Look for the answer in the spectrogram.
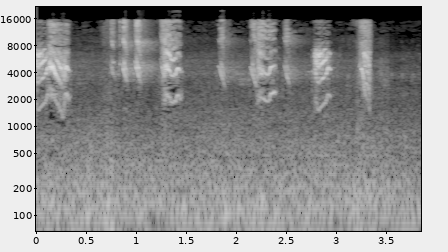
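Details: Female double-collared seedeater calling to excite males into singing: short, high, sharp chirps with quick downward sweeps, about eight notes spaced irregularly over four seconds, against quiet background.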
